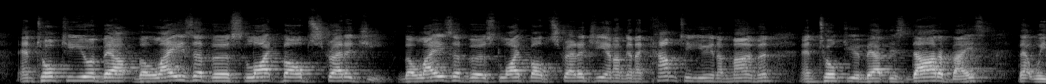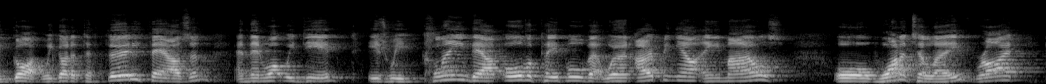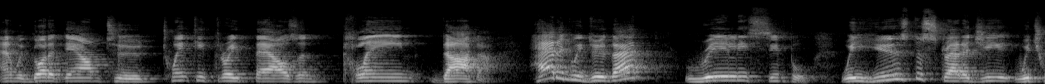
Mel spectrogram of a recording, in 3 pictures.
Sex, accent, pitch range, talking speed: male, Australian, 150-180 Hz, 165 wpm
